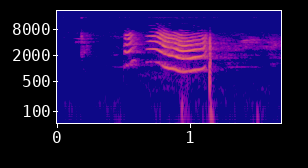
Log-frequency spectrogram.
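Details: Indian ringneck parrot kept as a pet gives a single drawn-out, gently descending tonal cry, ending in a sharp click.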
